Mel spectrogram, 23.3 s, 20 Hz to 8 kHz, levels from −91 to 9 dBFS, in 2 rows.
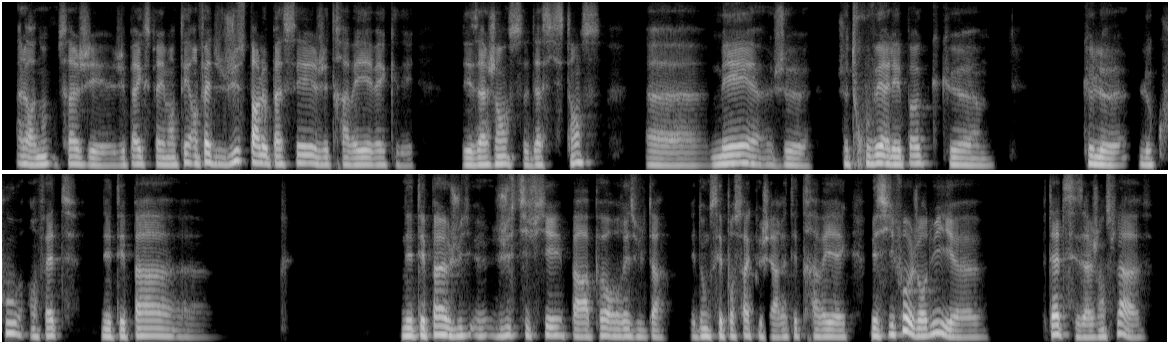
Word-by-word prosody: Alors 135 -4 +1
non, 130 +2 +2
ça 135 +2 0
j'ai 115 -3 -3
j'ai 120 +2 -6
pas 130 - -1
expérimenté. 130 +2 -1
En 140 - -1
fait, 160 +2 +4
juste 155 +9 0
par 160 - +6
le 145 -2 +4
passé 140 +2 +1
j'ai 125 - -2
travaillé 125 0 0
avec 120 -1 -4
des 110 0 -15 0.5
des 120 0 +2
agences 125 0 +1
d'assistance, 145 +7 -3 0.4
heu, 110 -1 -5
mais, 145 +3 +5
heu, 120 -2 -6
je 115 0 -4 0.3
je - - -6
trouvais 140 +4 +2
à 140 - +5
l'époque 140 +2 0
que, 125 - -4
hem, 115 -2 -2 0.9
que - - -1
le 120 -3 +2
le 120 -2 -1
coût 180 +4 -1
en 130 - -4
fait 140 +3 -3 0.2
n'était 125 0 +2
pas, 135 +1 +1 0.4
heu 110 - -33 1.9
n'était 140 0 +5
pas 155 +1 +5
jus 140 +2 0
heu, 135 +1 -6
justifié 145 +1 -1
par 135 -3 -1
rapport 125 +2 +1
au 125 - +1
résultat 120 -2 -3 0.2
et - - -7
donc 130 -1 +1
c'est 130 - +1
pour 130 0 -3
ça 135 +1 -1
que 120 - -7
j'ai 115 +1 -5
arrêté 120 +3 -4
de - - -10
travailler 125 -1 -1
avec. 120 0 -3 0.2
Mais 135 - +4
s'il 155 +5 +1
faut 230 - +7
aujourd'hui, 155 - +5
heu, 115 0 -4 0.6
peut-être 160 -1 +4
ces 115 -8 -3
agences-là, 120 +4 -1
heu, 110 - -11
s 115 - -25
130 Hz, 180 wpm, -22 LUFS, 120-140 Hz, 1.9 s, faut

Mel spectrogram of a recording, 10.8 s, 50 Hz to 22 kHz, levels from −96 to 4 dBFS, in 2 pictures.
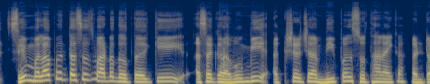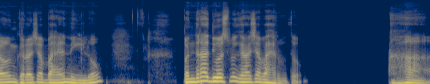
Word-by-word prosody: Same 200 +6 +1
मला 210 +3 +3
पण 300 -3 -4
तसंच 255 +2 -1
वाटत 195 -3 -1
होतं, 160 -1 +1
की 175 -2 -4 0.2
असं 160 +4 +1
करा. 145 -3 +3
मग 150 +5 +1
मी 190 +4 -1
अक्षरशः 170 +6 -2
मी 140 +3 +2
पण 195 0 -2
स्वतः 160 0 -1
नाही 150 -2 -1
का 175 - -6
कंटाळून 135 +3 0
घराच्या 130 0 -1
बाहेर 125 0 +1
निघालो. 130 +3 0 1.0
15 160 +7 +6
दिवस 180 -2 +6
मी 195 - -1
घराच्या 150 -1 +2
बाहेर 125 -4 +1
होतो. 100 -3 -13 1.1
हां, 110 +1 -1
155 Hz, 155 wpm, -18 LUFS, 130-180 Hz, 1.1 s, 15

